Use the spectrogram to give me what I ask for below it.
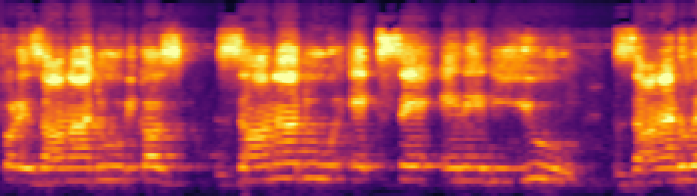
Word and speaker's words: Xanadu: Kobir nijer moner je dissatisfaction suggest kore Xanadu because Xanadu XANADU Xanadu actually begins with the word X but amra pronounce korchi Xanadu Z diye.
